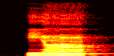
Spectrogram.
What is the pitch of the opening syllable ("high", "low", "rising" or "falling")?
low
